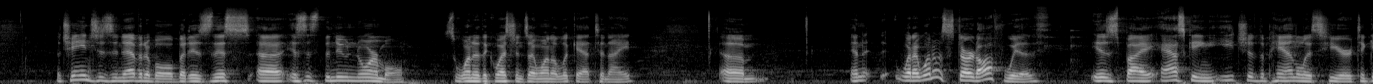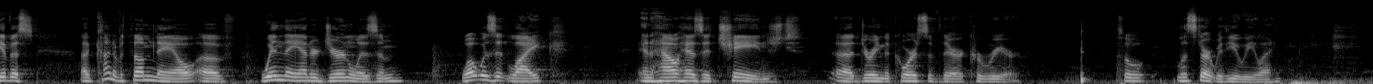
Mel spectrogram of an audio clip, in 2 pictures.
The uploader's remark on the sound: Humanities Washington presented this Think & Drink event. The discussion took place at Naked City Brewery in Greenwood on December 12.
